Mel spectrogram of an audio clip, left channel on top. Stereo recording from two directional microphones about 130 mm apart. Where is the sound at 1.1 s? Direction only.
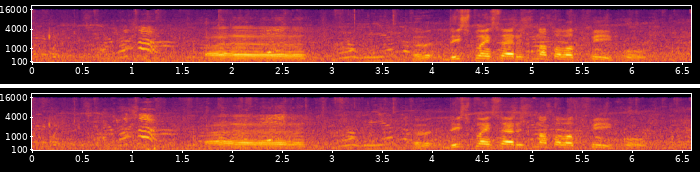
55° right (ahead or behind).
